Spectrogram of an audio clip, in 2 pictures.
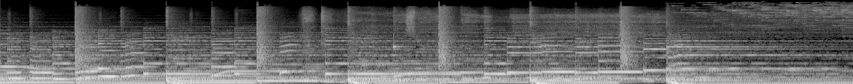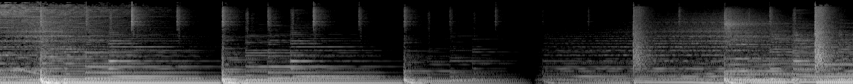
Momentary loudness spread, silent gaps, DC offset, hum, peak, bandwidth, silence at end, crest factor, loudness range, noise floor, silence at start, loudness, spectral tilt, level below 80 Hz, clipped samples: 17 LU; none; under 0.1%; none; 0 dBFS; over 20 kHz; 0 s; 14 dB; 18 LU; -46 dBFS; 0 s; -13 LUFS; -5.5 dB/octave; -22 dBFS; under 0.1%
